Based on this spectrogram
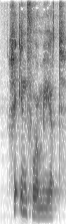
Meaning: past participle of informeren
- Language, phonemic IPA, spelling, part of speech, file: Dutch, /ɣəˌʔɪɱfɔrˈmert/, geïnformeerd, verb, Nl-geïnformeerd.ogg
